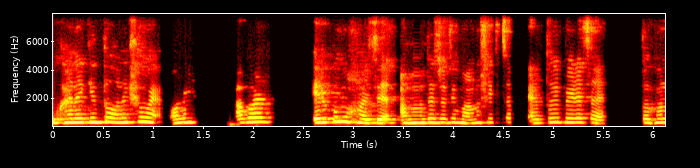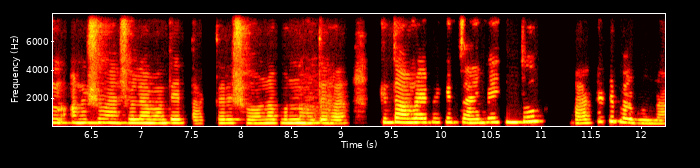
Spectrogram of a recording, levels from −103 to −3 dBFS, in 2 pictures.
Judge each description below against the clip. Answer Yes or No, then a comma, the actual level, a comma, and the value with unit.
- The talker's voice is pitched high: Yes, very high, 265 Hz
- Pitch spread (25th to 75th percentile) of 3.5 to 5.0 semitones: No, average, 2.8 semitones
